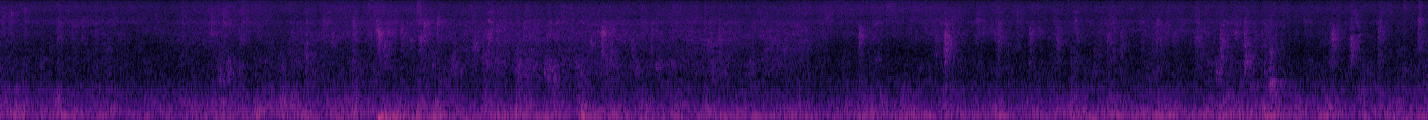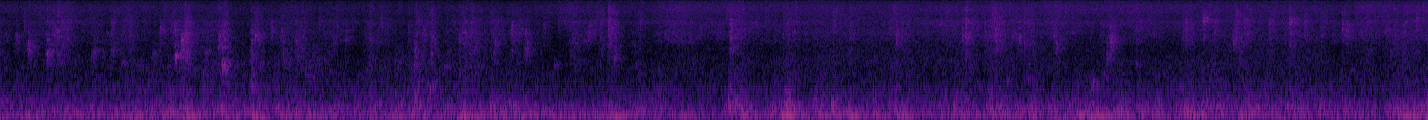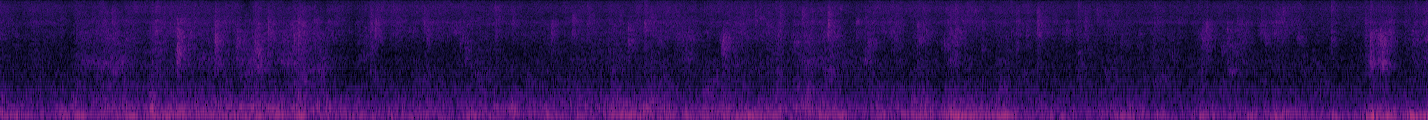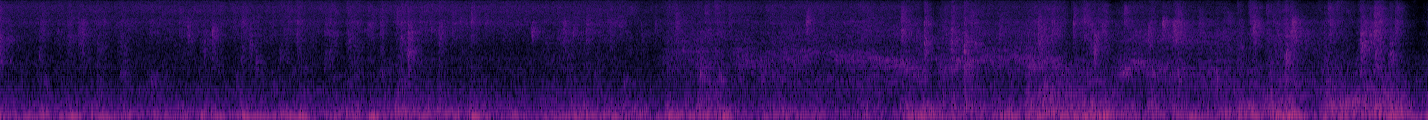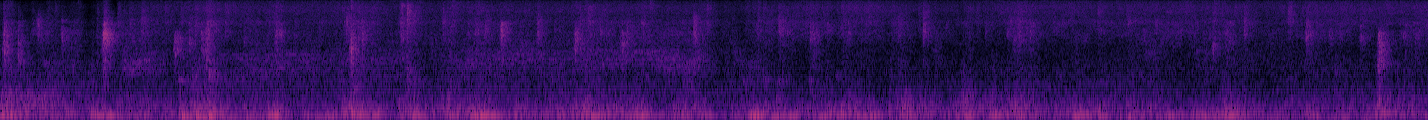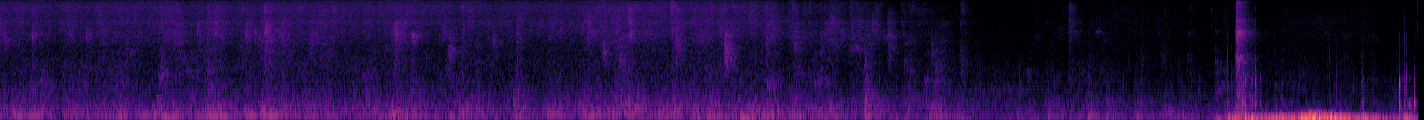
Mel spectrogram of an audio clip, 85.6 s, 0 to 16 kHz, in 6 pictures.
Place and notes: Shower rain
A thorough shower in the morning.
Berlin, Germany, 4 October 2009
